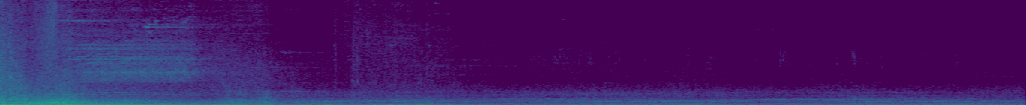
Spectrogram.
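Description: A victory fanfare swells and then fades.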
